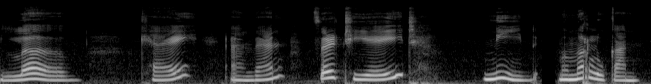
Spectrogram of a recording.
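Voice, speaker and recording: A woman with a fairly high voice leads a children's English vocabulary lesson. She speaks very slowly, repeating every word and drilling its pronunciation with patient care. The recording is dry and close, with no room sound. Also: mellow, dry recording. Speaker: English teacher.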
